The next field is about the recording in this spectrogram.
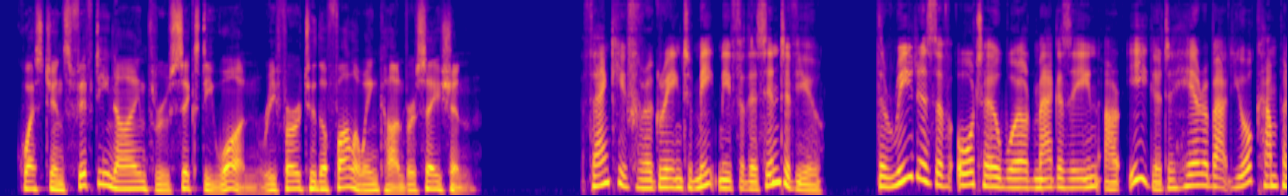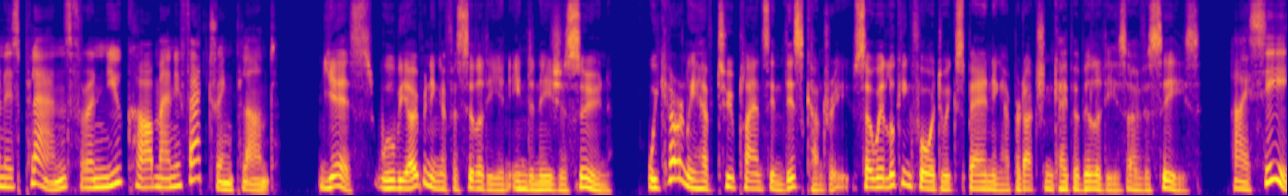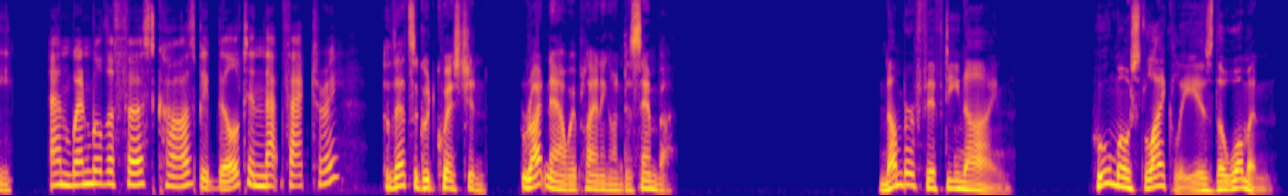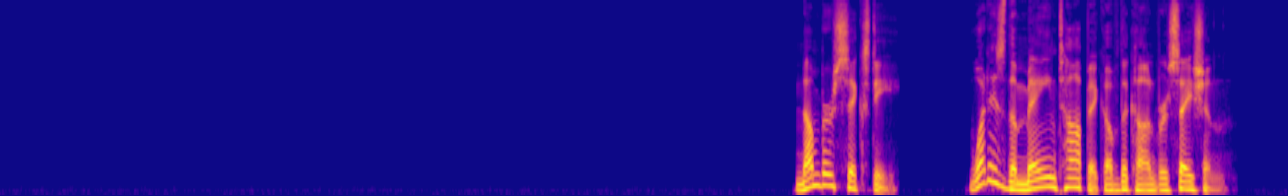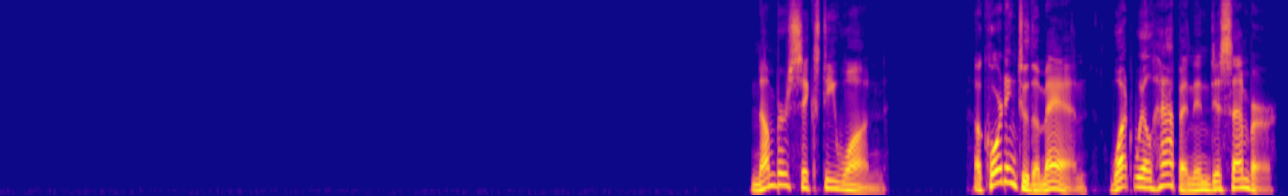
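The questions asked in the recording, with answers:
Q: What is the main topic of the conversation?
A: A new car manufacturing plant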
